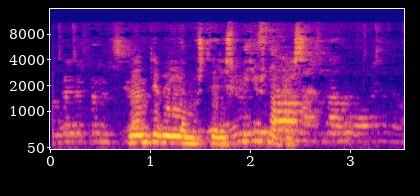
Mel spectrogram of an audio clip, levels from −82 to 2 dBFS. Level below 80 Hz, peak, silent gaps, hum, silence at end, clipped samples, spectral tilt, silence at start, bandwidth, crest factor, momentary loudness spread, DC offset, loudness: -46 dBFS; 0 dBFS; none; none; 0.25 s; under 0.1%; -4.5 dB/octave; 0.05 s; 11.5 kHz; 12 dB; 20 LU; under 0.1%; -10 LUFS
